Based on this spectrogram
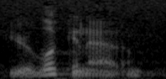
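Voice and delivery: low, soft understated reply; Jesus. Retold or imitated. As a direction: drop to a quiet, offhand answer. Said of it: "And Jesus is like".

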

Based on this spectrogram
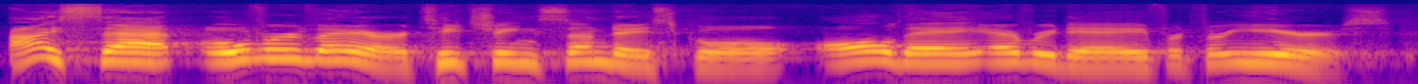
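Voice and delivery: loud, exasperated rant at the mob, slowing on Sunday school; yelling at the crowd. Retold or imitated. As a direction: scold the crowd like a fed-up teacher. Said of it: "starts yelling at the crowd".

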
